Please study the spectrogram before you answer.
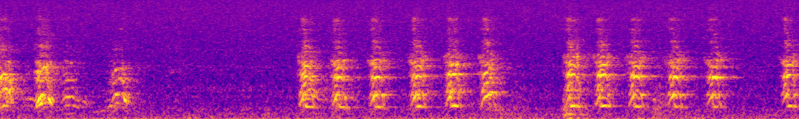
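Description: A dog barks in quick bursts, sharp harmonic woofs repeated several times a second.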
